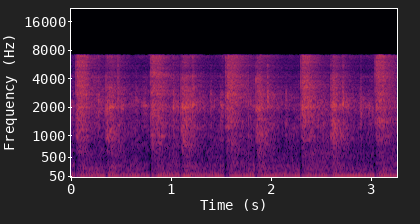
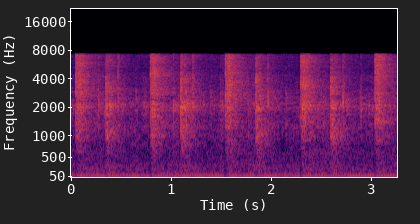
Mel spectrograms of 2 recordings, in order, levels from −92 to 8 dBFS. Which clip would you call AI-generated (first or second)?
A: first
